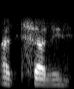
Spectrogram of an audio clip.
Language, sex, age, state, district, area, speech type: Punjabi, female, 30-45, Punjab, Fazilka, urban, conversation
